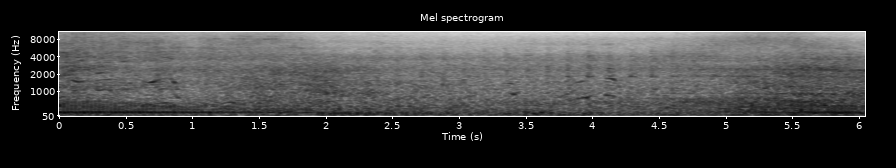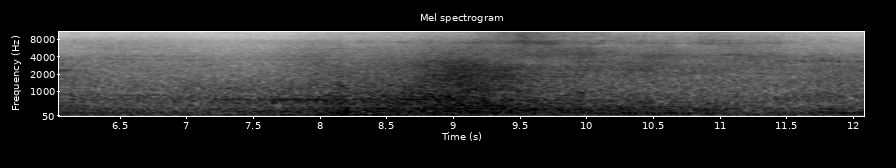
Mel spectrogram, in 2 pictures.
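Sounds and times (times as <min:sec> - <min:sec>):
vehicle driving past: 0:04.8 - 0:12.0.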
